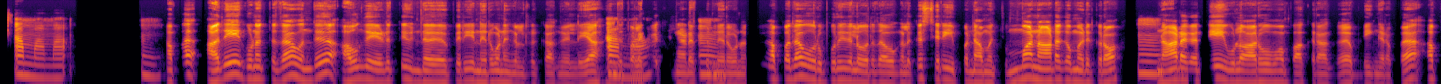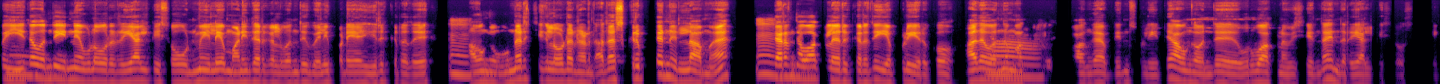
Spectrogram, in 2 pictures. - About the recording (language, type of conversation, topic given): Tamil, podcast, ரியாலிட்டி நிகழ்ச்சிகளை மக்கள் ஏன் இவ்வளவு ரசிக்கிறார்கள் என்று நீங்கள் நினைக்கிறீர்கள்?
- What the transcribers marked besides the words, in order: other background noise; in English: "ரியாலிட்டி ஷோ"; in English: "ஸ்கிரிப்ட்ன்னு"; unintelligible speech; other noise; in English: "ரியாலிட்டி ஷோஸ்"; unintelligible speech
